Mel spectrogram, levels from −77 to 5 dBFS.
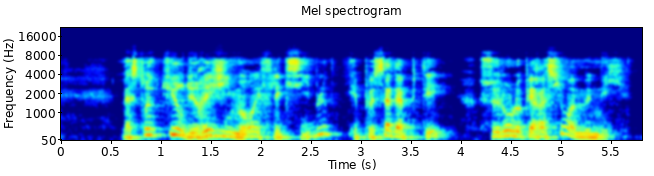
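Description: No technical faults are audible.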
